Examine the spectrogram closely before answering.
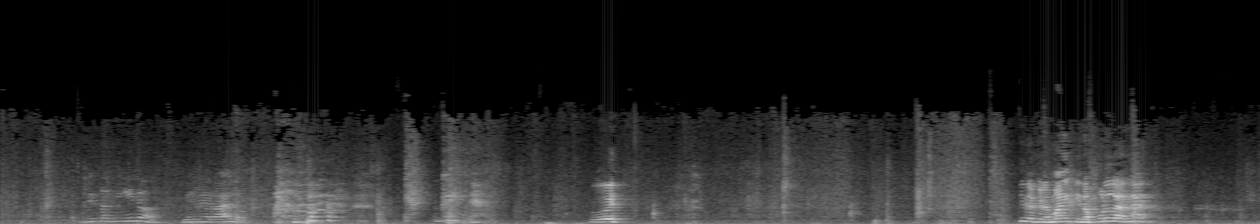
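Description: Women talk nearby in a casual, lively way.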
